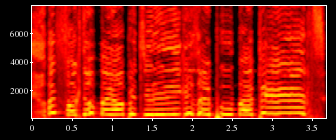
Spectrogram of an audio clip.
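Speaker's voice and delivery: sobbing, very high and loud crying wail. Retelling a late-night phone call to mom: imitating own past crying. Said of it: "And I'm crying 'cause I'm like".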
